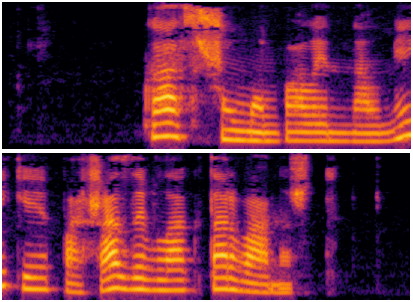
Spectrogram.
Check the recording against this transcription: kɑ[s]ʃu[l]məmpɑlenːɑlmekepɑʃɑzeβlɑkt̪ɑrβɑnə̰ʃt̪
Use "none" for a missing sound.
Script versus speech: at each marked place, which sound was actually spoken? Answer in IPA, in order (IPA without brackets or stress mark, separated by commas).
s, none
